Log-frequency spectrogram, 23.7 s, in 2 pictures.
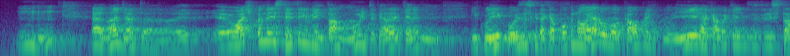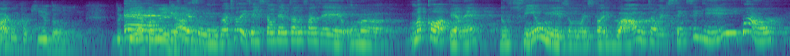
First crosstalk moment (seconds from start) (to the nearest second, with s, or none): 14 s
